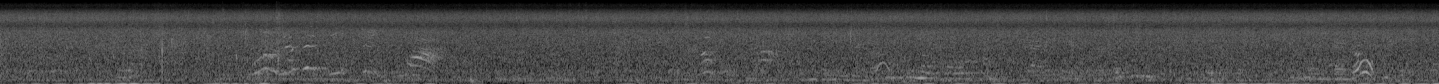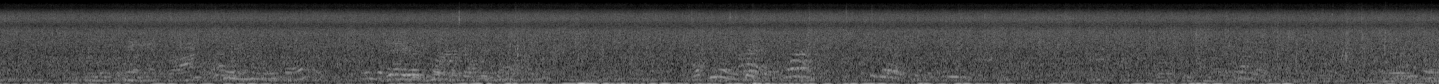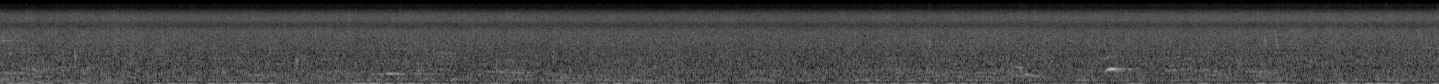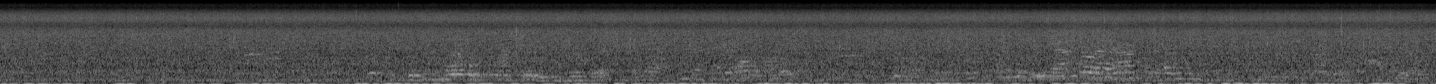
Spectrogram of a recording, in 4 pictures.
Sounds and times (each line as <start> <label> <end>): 0.0 Families taking pictures and playing in the water 57.5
